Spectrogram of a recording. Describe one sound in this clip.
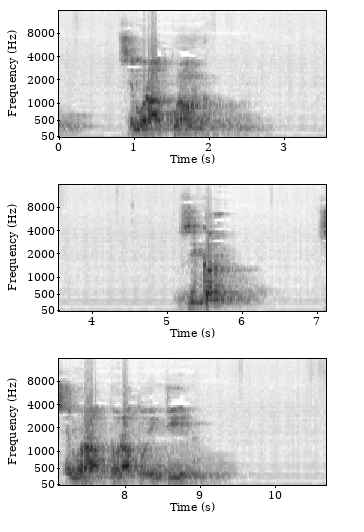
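A man speaks into a microphone in short phrases with long pauses.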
